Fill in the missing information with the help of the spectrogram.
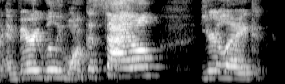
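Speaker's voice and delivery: loud, high, rushing delivery; excited ride narration. Acted. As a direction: hurtle through it like a runaway ride. Acting out a wild boat ride.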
